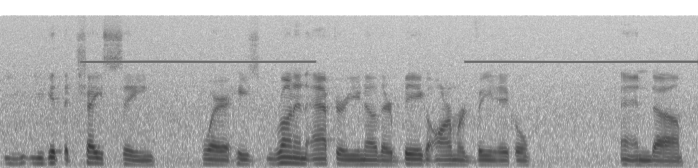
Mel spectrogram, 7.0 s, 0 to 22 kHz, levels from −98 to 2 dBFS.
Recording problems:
high-pitched whine; loud; from 1 to 3 s and from 4.5 s on; 5 kHz, 6 dB below the speech
hiss; noticeable; throughout; 15 dB below the speech

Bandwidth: 14.5 kHz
